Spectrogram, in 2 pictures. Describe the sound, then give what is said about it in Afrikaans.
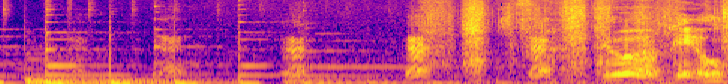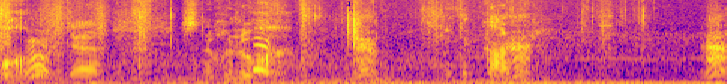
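A dog barks in short, repeated bursts, with some whimpering yips, preceded by a few sustained tones and accompanied by voices in the background. “Dan geleer om vir elke leerling te blaf.”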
